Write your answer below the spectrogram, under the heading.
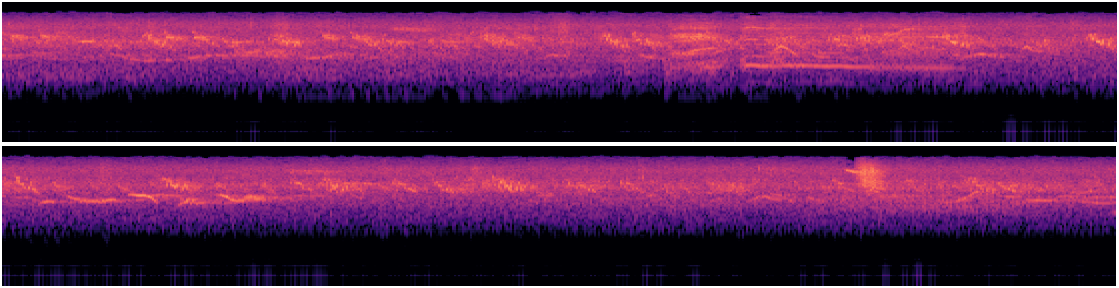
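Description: Many small songbirds chirping and twittering, with dense, overlapping short high calls and trills.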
